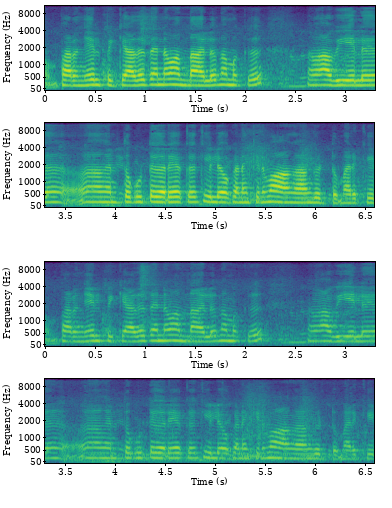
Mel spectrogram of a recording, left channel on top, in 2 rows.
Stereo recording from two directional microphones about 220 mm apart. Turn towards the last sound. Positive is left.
turn(degrees=20)  # may be behind; listen again after turning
